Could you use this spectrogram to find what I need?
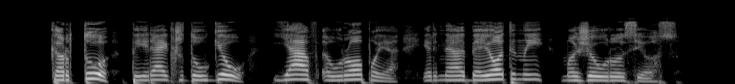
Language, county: Lithuanian, Vilnius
